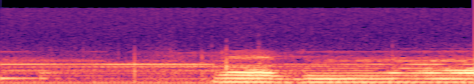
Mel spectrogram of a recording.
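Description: Carnatic classical music in raga Varali: a long held note fades out, and another sustained note enters about a second in, over a steady drone.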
